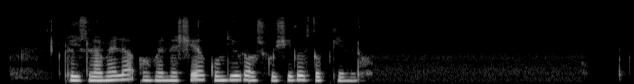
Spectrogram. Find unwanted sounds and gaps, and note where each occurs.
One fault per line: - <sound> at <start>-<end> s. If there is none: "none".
none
